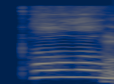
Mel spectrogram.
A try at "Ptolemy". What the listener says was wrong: Ptolemy. The P is silent. It's Ptolemy. Or you can say Ptolemy if you like.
